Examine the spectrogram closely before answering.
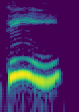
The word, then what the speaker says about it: the: a consonant sound and is pronounced as thee when in front of a vowel sound example the flower the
